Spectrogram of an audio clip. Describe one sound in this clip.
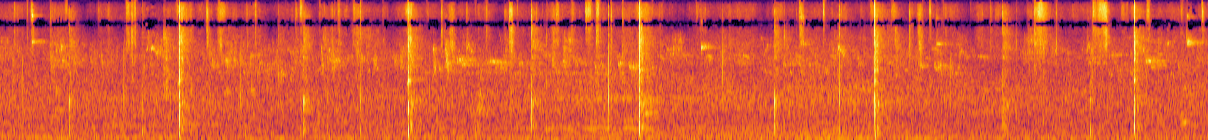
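Tennis rackets hit a ball back and forth outdoors.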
